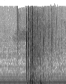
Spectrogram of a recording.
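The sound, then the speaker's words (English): Capuchin monkeys crack hard palm nuts with stones: a sudden sharp knock and a short cluster of cracking impacts, fading into a faint rattle over a steady low hum. “And so the capuchin monkeys crack nuts with stones too.”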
